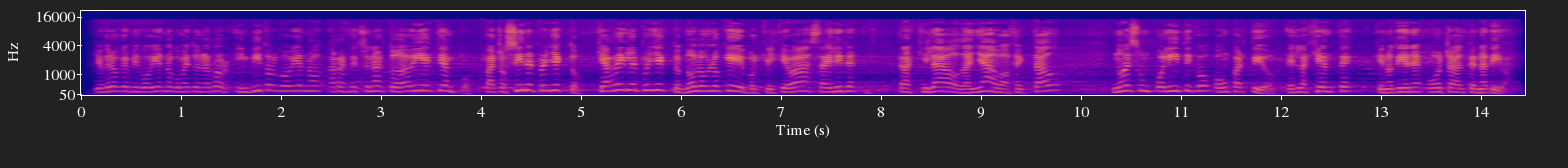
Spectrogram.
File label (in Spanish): cuña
